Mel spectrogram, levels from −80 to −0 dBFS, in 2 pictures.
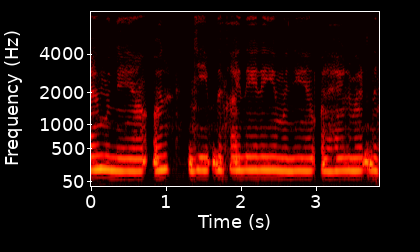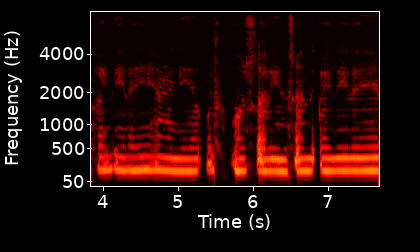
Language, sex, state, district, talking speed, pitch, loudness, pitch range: Hindi, male, Chhattisgarh, Rajnandgaon, 205 wpm, 175 Hz, -41 LUFS, 175-185 Hz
